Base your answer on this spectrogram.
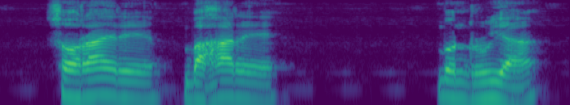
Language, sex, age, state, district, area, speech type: Santali, male, 30-45, West Bengal, Birbhum, rural, spontaneous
